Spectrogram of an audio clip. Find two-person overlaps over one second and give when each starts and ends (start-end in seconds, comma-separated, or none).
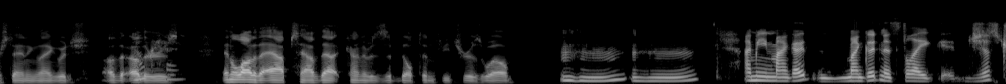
none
